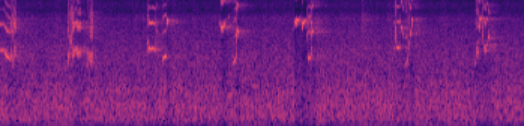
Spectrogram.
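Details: Calling out to a rival, a lovebird gives a run of shrill, piercing chirps, roughly one every second or less, some with a quick rising twist, over constant hissing background noise.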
